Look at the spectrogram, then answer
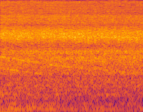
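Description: An Isuzu truck engine fitted with an HHO generator revs steadily and loudly up close, a dense continuous mechanical roar with no voices over it.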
